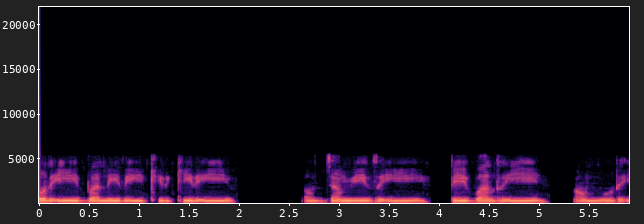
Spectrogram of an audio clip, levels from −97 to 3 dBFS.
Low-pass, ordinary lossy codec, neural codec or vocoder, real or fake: 5.4 kHz; none; codec, 16 kHz, 4.8 kbps, FACodec; fake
